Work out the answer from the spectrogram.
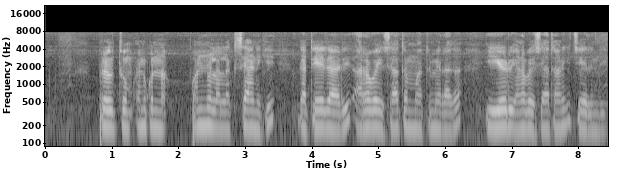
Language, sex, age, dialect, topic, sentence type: Telugu, male, 31-35, Central/Coastal, banking, statement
